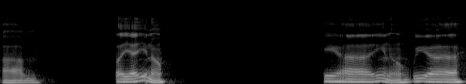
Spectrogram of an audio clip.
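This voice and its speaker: A young man hosts a casual livestream, speaking slowly and directly to his chat. Playful and animated, he gets loud and high when teasing, then drops low and quiet for his asides.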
